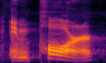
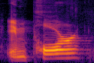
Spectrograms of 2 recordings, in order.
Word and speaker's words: important: important. 해보세요. important. 근데 이 발음을, 트 발음을 먹기도 해요. important가 아니고 import 코로 나오게. important. import 하고 혀 끝을 천장에 붙이고 코로 이런 식으로 important, important.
